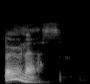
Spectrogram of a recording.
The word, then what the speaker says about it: Bonas: Well, you're saying the word bonus with a U, surely. – What, you want to say Bonas? – It's with an A. Bonas.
